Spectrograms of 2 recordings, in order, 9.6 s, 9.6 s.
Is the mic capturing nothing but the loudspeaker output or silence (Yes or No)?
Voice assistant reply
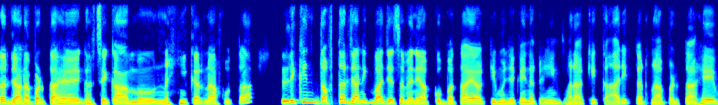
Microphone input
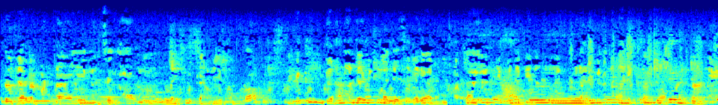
No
